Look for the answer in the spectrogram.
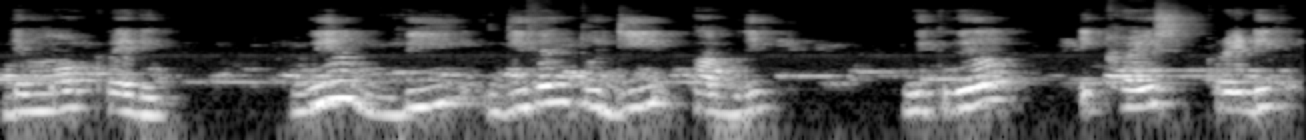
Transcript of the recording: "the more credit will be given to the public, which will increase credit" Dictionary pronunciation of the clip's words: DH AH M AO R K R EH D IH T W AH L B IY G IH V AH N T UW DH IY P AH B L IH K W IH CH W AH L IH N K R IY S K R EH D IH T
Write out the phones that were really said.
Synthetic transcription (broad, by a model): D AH M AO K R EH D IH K W AH L B IY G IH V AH N T UW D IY P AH B L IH K W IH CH W AH L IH K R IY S K R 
